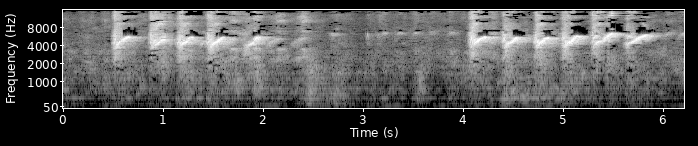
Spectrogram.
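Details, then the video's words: An actively singing Oriental white-eye, used as training and luring sound. Two bursts of about six bright, falling chirps come roughly two seconds apart. "WICEH GACOR SUARA BESET"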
